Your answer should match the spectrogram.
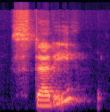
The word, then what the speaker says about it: steady: So then we had a request for study and steady. So the main difference here is that study has vowel schwa. It sounds like Steady has vowel It sounds like the in red and tent.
